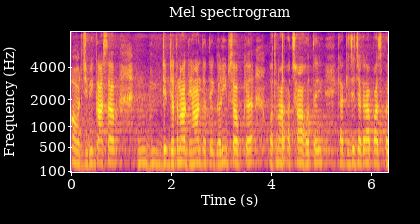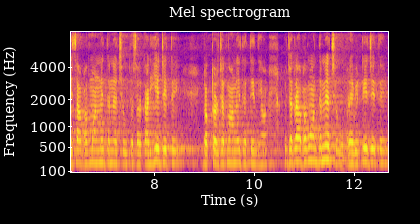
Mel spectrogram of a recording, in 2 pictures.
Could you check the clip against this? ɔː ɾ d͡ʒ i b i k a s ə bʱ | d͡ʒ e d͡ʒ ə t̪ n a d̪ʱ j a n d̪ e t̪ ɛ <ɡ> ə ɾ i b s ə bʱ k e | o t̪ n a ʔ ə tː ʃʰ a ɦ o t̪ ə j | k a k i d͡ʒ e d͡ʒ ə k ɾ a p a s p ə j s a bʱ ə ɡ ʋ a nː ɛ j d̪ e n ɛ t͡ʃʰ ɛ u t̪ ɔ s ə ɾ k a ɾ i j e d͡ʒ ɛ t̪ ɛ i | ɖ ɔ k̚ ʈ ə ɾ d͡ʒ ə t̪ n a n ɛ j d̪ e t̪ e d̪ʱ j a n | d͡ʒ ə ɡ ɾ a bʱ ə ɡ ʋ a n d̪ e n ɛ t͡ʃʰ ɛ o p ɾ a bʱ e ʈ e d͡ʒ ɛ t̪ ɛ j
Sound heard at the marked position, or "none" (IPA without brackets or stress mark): ɡ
